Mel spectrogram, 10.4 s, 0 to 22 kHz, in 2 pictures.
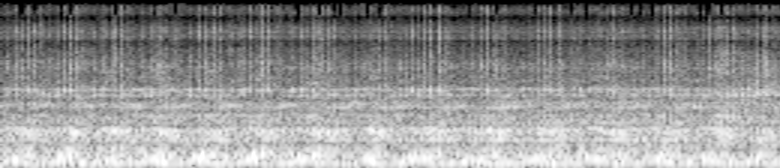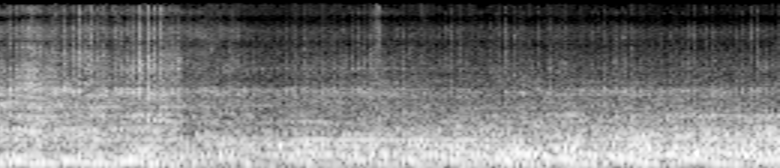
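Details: Red Max EBZ7100 two-stroke backpack blower warming up just after a choke start, rescued from the dump with its missing fuel lines replaced and carburetor repaired. Steady, buzzing idle with an even pitch that settles slightly lower partway through; warming up normally.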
